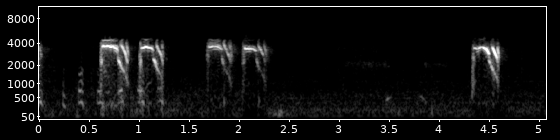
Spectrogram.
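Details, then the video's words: Parrots squabbling: two pairs of loud, harsh, descending screeches in quick succession, then a gap of about two seconds before a final single rasping screech. "Sindhi Speaking parrots.fighting"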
